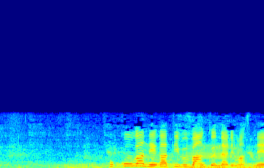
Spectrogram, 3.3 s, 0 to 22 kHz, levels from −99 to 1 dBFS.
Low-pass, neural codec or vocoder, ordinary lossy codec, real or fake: 7.2 kHz; none; none; real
